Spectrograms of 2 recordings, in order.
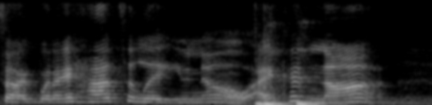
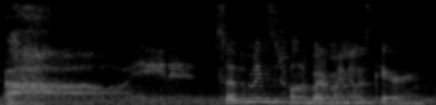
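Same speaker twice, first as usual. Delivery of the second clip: softer whispered confession; 9 dB quieter, faster than usual. Real, not acted. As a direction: whisper it like an embarrassing secret. Confessing her middle name to viewers.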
